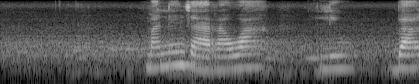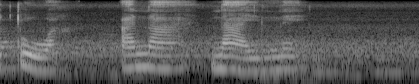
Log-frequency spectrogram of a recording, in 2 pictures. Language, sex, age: Southern Sotho, female, 23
